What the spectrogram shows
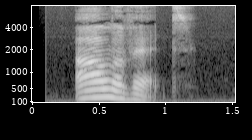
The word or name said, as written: olivet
